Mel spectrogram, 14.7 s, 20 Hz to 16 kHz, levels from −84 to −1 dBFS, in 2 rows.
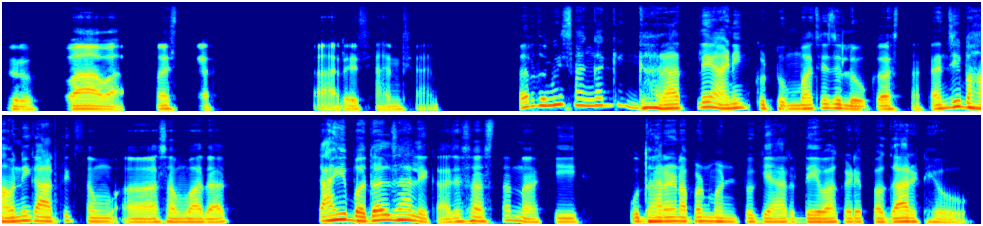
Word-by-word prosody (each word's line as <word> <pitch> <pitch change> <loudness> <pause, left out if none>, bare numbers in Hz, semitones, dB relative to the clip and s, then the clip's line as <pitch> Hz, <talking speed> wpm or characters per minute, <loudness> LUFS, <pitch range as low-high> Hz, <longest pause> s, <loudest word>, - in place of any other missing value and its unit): सुरू. 100 -2 -4 0.3
वाह! 105 0 +3
वाह! 95 -3 -2 0.3
मस्त. 110 -2 -6 0.8
अरे! 100 +2 -4
छान-छान. 100 0 -10 0.6
तर 165 +5 0
तुम्ही 225 +3 +3
सांगा, 225 -3 -1
की 230 - -10
घरातले 140 +3 +3
आणि 140 -2 +3
कुटुंबाचे 120 +2 -1
जे 130 -2 +2
लोकं 100 +1 +1
असतात, 100 -1 -8
त्यांची 135 +11 +2
भावनिक, 145 -1 +3
आर्थिक 130 +2 0
संव 120 -4 -3
अ, 105 -1 0
संवादात 110 0 0 0.7
काही 160 +6 +5
बदल 155 +5 +5
झाले 170 -8 +3
का? 105 0 -5
जसं 125 +4 +1
असतं 150 +5 -5
ना, 110 -3 -1
की 115 0 -4 0.5
उदाहरण 130 +2 +3
आपण 130 +1 +1
म्हणतो, 115 -2 -1
की 115 - -1
यार 110 0 0
देवाकडे 110 0 +2
पगार 115 +2 +3
ठेव, 105 -2 -4
120 Hz, 155 wpm, -23 LUFS, 110-135 Hz, 0.8 s, काही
